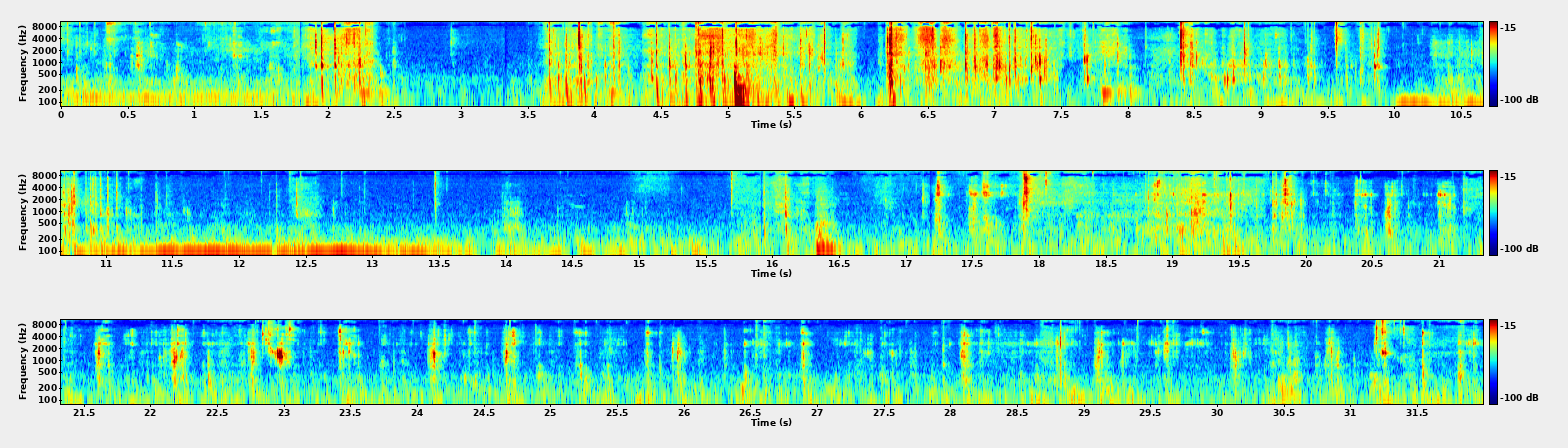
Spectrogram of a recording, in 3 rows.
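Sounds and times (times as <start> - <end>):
chewing with small clicks: 0.0 - 1.9, 17.1 - 32.0
crisp bite crunching: 3.6 - 11.6.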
